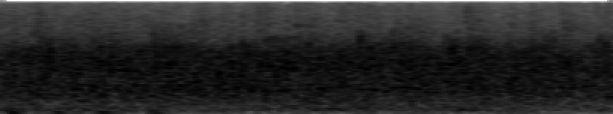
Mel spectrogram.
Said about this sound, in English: Please applaud for Jeff as well.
